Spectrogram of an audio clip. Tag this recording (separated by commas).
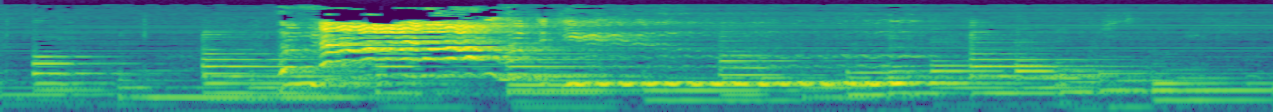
inside a public space, Music, Plucked string instrument, inside a large room or hall, Musical instrument, Guitar, Singing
